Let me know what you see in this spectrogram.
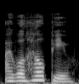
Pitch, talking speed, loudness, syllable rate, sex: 155 Hz, 305 wpm, -16 LUFS, 5.8 syllables/s, female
